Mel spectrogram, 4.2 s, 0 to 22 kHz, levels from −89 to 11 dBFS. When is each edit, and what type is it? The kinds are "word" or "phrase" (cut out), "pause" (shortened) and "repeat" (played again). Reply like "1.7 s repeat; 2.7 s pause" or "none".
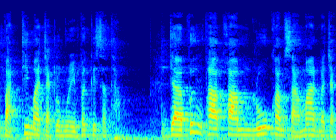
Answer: none

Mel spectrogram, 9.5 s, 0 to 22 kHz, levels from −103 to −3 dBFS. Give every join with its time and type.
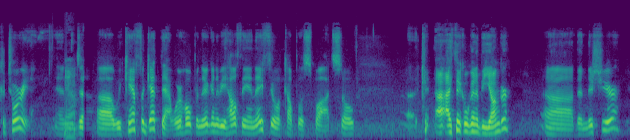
1.4 s pause

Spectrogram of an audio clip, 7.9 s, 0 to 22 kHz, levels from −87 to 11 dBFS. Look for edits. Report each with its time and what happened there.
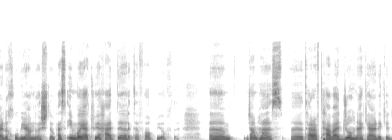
1.1 s word; 2.6 s word; 5.0 s word; 6.4 s word

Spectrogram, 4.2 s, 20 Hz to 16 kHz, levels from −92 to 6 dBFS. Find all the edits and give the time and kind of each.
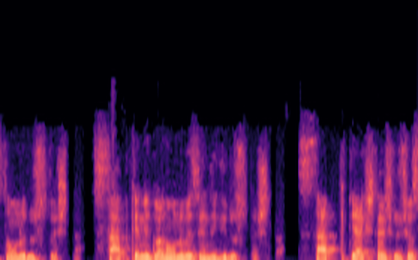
2.9 s pause

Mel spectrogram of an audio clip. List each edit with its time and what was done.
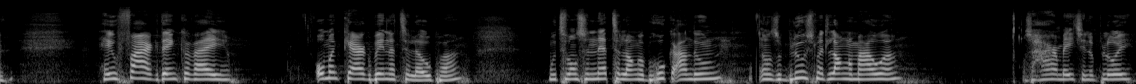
none

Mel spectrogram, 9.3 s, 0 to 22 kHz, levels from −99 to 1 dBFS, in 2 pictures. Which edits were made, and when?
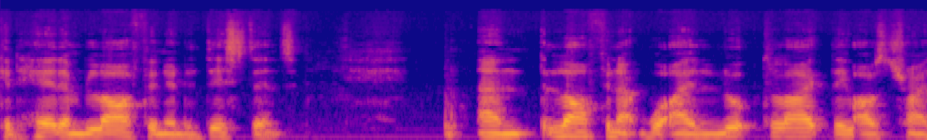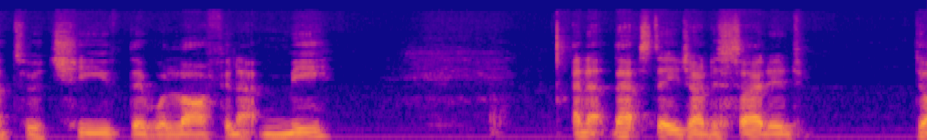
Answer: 2.3 s pause; 2.7 s word; 4.3 s phrase

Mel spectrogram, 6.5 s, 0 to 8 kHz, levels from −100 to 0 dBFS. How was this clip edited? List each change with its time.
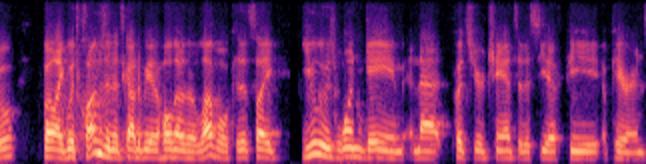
2.9 s pause

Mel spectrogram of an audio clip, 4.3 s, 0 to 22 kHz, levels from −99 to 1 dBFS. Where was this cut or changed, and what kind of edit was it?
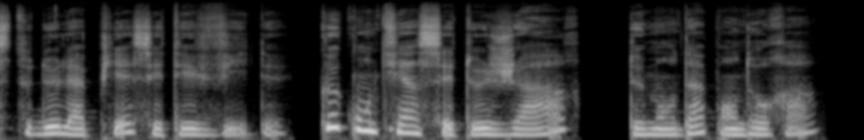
1.5 s pause; 3.0 s pause

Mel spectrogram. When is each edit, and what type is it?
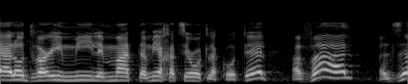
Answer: none

